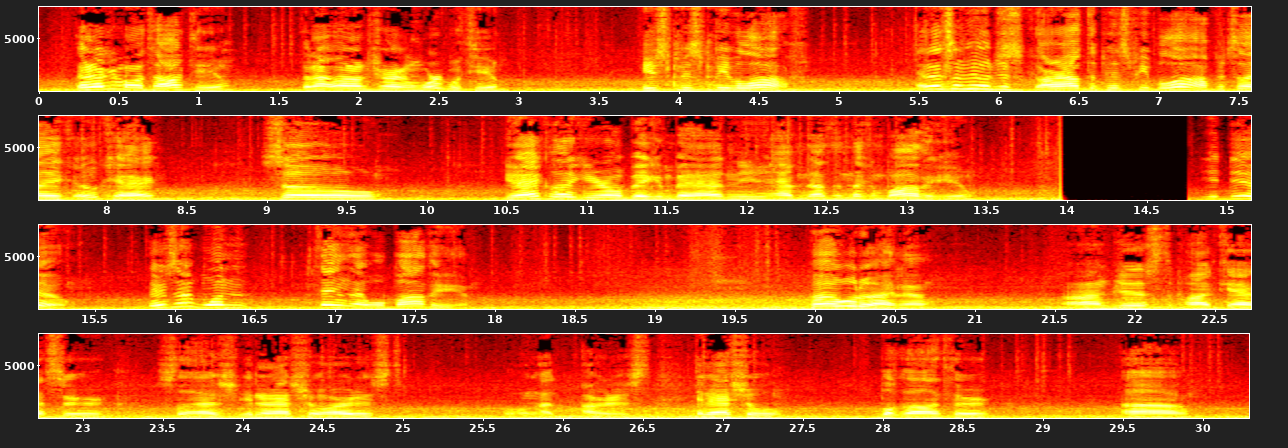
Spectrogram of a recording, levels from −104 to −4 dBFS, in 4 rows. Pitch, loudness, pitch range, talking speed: 145 Hz, -14 LUFS, 120-185 Hz, 165 wpm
